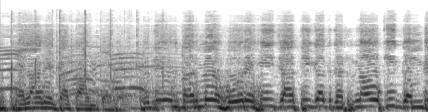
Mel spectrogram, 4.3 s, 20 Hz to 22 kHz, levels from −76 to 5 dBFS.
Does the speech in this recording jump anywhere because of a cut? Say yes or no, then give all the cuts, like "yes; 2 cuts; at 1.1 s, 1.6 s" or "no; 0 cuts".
yes; 1 cut; at 1.2 s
